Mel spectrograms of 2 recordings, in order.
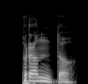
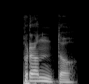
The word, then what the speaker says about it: Pronto: In number 4, be careful of the R sound, which is slightly trilled. Read word 4. – Pronto. Pronto.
